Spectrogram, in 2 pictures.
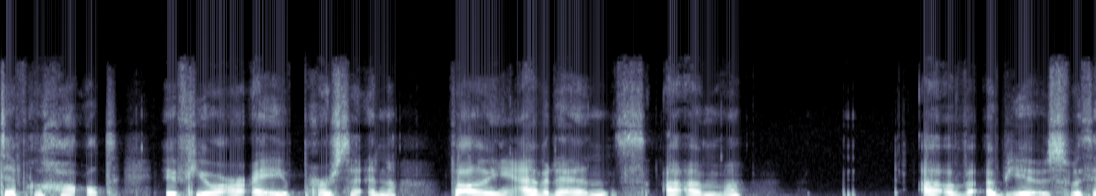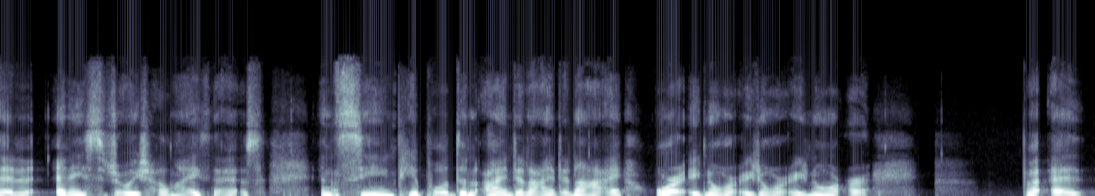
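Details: Adult woman with spasmodic dysphonia, speaking as a podcast guest: spasmodic dysphonia.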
